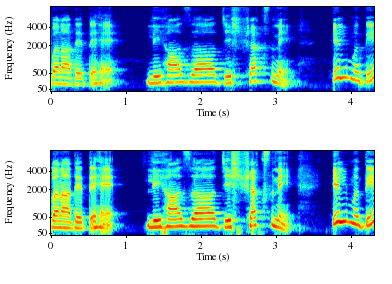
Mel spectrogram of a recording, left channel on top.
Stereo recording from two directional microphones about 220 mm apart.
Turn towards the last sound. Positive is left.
turn(degrees=-50)  # may be behind; listen again after turning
